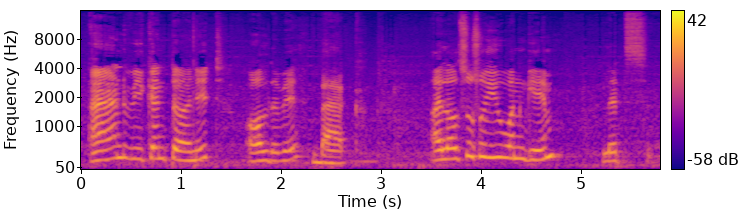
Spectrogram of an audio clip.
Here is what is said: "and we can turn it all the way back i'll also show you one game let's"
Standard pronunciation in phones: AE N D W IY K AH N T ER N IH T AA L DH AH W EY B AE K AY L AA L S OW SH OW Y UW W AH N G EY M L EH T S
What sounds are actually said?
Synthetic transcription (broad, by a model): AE N D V IY K AH N T ER N IH T AA L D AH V EY B AE K AY L AA L S OW S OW Y UW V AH N G EY M L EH T S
